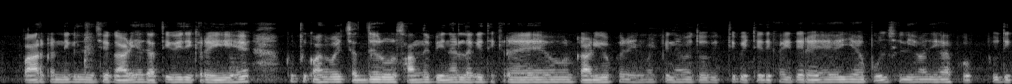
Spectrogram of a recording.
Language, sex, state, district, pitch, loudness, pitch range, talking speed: Hindi, male, Chhattisgarh, Raigarh, 110 Hz, -21 LUFS, 105-115 Hz, 190 wpm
